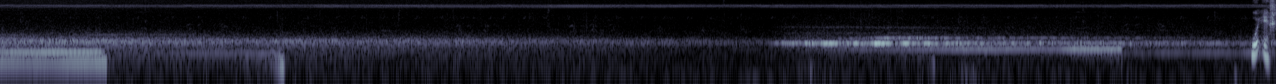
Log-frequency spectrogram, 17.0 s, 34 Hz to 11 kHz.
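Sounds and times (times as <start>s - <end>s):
thin high tone: 0.0s - 3.8s, 10.3s - 17.0s
low drone tones: 0.0s - 8.6s, 10.2s - 17.0s
low noisy haze: 0.0s - 17.0s.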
